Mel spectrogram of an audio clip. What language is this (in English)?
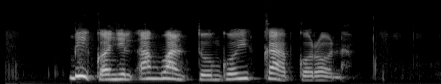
Kalenjin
